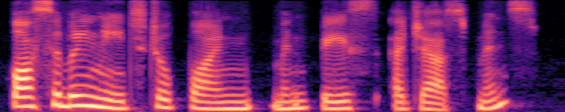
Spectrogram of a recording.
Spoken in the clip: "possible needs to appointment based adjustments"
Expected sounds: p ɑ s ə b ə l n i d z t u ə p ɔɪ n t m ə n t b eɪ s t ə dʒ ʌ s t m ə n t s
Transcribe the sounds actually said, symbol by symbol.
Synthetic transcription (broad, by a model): p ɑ s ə b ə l n i d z t u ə p ɔɪ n m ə n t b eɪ s ə dʒ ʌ s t m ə n t s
